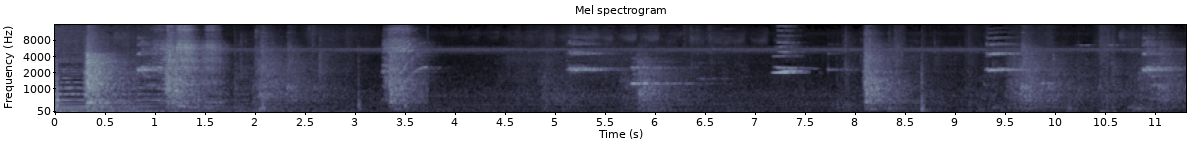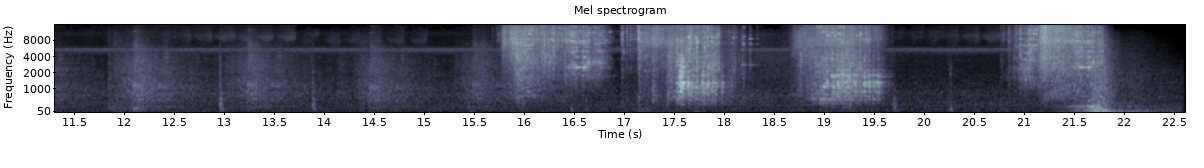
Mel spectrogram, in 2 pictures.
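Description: The song's last chord dies away, then a run of scattered sharp knocks and thuds over a faint, steady high whine. Near the end come four loud crashes about a second and a half apart, the last with a deep boom.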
